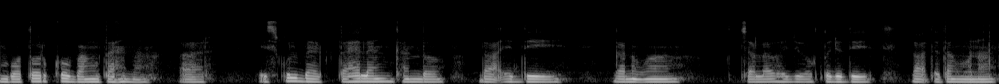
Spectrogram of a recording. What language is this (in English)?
Santali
